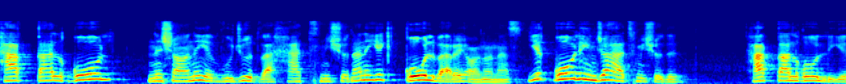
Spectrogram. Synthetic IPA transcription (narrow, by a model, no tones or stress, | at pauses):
hæɡːælɢoːl | ne̞ʃɒːne̞je̞vod͡ʒuːd̪væhæt̪ʰmiːʃo̞d̪æneje̞cʰɢoːlbæɾɒːjeɒːnɒːnæst̪je̞ɢoːliind͡ʒɒːhæt̪ʰmiːʃo̞d̪e̞ | hæɡːælɢoːld̪iɟe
